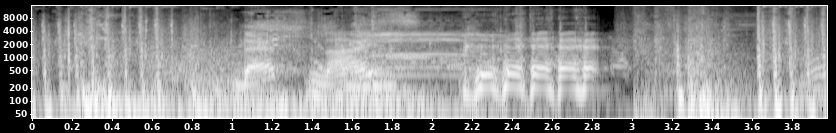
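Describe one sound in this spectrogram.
A young man talks with excitement close to a microphone.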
